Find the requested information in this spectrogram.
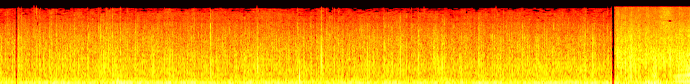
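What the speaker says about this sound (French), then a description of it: "Une bonne pluie là qui commence à tomber" Steady rain patters on surfaces all around by a pond, a dense continuous hiss with scattered louder drops, close by.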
